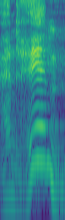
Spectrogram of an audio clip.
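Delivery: emphasis placed on the word "him".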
